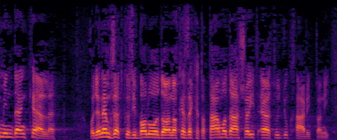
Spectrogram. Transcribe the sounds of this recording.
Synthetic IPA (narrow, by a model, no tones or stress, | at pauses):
mind̪ɛŋkɛlːɛt̪ː | ho̞ɟɒnɛmzɛt̪kø̞zibɒlo̞ld̪ɒlnɒkɛzɛkɛt̪ɒt̪aːmɒd̪aːʃɒjit̪ɛlt̪uɟːukha̰ːɾiːt̪ɒni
